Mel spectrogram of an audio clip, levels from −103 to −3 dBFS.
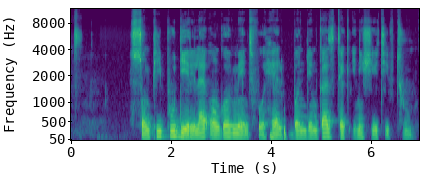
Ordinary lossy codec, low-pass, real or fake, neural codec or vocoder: none; none; real; none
